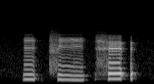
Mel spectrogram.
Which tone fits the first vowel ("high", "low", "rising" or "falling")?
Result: low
